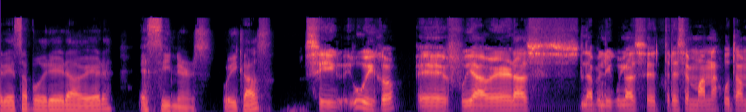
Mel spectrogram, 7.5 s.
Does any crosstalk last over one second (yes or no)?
no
